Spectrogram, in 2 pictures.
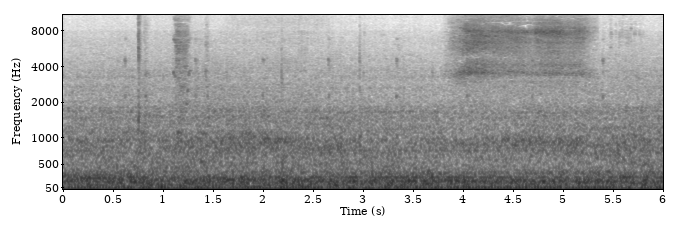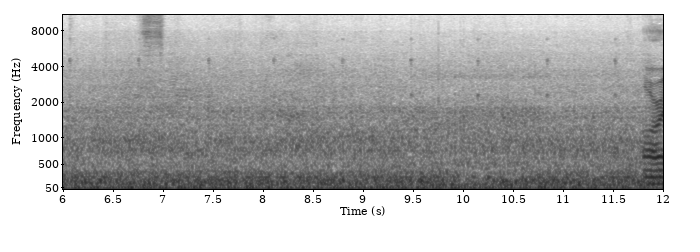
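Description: Straight truck's engine running steadily, heard from inside the cab. About four seconds in, a sharp hiss of air lasts just over a second, with a shorter, fainter hiss a couple of seconds later.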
